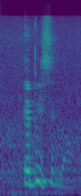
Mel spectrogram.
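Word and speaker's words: epsilon: कहते हैं क्या, एप्सिलॉन, एपिसिलॉन यानी एप्सिलॉन। प्रोनाउंसिएशन पता होना चाहिए, एप्सिलॉन।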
